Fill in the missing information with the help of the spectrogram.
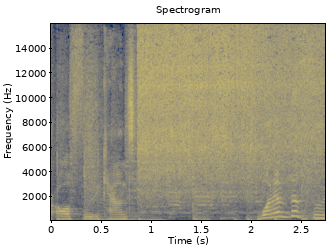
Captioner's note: quirky music; turkey sizzling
